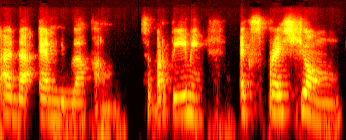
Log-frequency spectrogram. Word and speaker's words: expressions: Endi belakang seperti ini Express song ya kalau kita baca sebelum belajar bahasa Perancis misalkan ia dibaca aja nih m sama esnya misalkan expressions gitu ya tapi kalau kita udah belajar bahasa Perancis tentu akan beda ocara bacanya lele ya karena dia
